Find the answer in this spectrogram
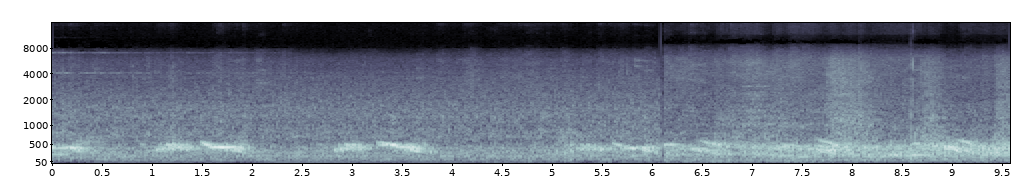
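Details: Fancy pigeons, domestic breeds of the rock dove, give distinct low rolling coos in short repeated phrases about every second, followed by a denser overlapping flock murmur.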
